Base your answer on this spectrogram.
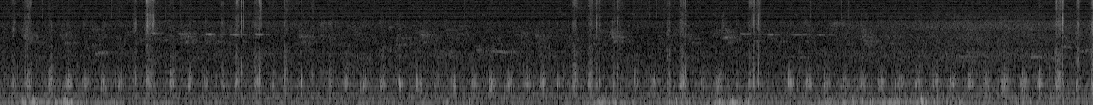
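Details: A rabbit visiting a backyard crunches a carrot in quick, steady bites, several crisp clicks every second.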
